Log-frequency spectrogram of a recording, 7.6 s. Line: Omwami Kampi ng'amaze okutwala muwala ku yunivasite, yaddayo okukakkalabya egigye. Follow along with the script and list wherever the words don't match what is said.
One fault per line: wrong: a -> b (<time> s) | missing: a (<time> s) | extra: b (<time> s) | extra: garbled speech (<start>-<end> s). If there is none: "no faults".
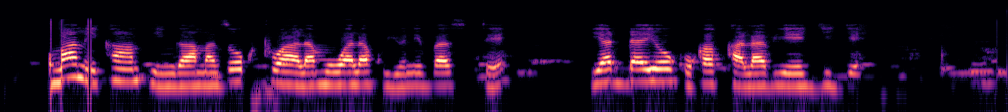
no faults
